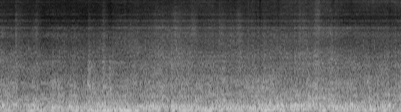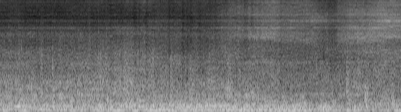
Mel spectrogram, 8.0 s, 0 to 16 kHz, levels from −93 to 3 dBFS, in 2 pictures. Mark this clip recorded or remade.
remade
